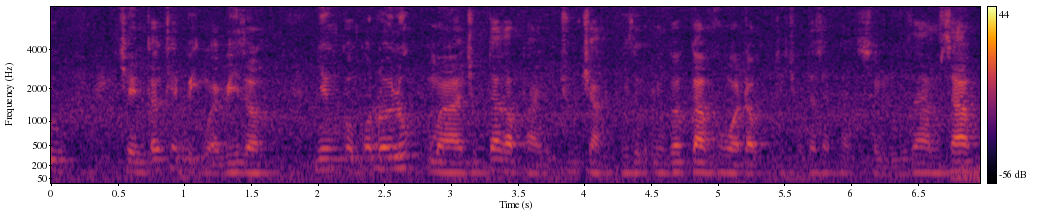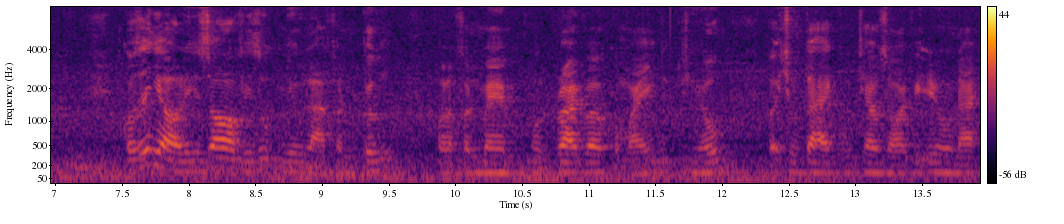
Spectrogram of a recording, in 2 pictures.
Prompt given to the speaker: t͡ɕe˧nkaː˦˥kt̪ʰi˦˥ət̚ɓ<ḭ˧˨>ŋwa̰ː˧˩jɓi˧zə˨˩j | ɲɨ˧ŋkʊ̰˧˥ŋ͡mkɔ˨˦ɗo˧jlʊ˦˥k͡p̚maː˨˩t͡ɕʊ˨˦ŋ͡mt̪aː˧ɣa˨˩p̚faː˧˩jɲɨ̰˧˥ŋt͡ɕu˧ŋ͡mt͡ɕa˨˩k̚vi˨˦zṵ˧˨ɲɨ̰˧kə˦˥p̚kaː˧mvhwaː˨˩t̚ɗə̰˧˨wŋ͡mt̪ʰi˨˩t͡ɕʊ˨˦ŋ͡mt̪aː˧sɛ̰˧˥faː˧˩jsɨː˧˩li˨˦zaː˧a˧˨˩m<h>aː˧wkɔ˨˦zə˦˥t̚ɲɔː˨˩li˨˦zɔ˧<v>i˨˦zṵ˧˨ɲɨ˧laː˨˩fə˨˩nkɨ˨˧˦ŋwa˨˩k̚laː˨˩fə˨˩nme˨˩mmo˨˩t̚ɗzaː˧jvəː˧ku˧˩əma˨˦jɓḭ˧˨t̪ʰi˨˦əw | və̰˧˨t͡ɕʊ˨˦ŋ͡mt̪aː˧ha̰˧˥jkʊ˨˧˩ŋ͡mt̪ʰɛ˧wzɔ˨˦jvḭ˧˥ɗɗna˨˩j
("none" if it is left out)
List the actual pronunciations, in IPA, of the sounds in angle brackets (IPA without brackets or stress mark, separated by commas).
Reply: ḭ˧˨, s, v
